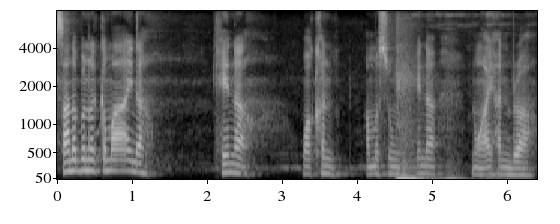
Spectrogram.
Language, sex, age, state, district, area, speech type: Manipuri, male, 30-45, Manipur, Chandel, rural, spontaneous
